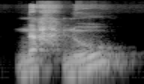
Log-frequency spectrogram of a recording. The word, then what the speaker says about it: nahnu: It's na. It's na. And notice I did not put a vowel on the noon. The reason I did not put a fatha on the noon is because if I don't put a fatha and you see that it has an alif, you should know it couldn't be a kasra or a dhamma.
